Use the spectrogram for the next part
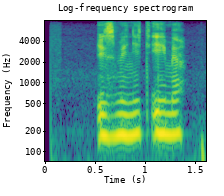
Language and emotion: Russian, neutral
